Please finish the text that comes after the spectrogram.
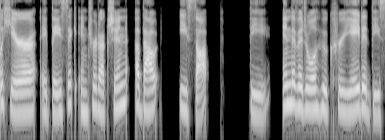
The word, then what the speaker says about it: Aesop: Um, I'd always said Aesop. It's spelled A E S O P. But according to Cambridge and Merriam-Webster dictionaries, it's pronounced Aesop, so it rhymes with treetop.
